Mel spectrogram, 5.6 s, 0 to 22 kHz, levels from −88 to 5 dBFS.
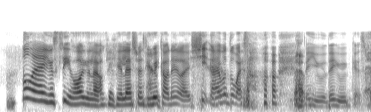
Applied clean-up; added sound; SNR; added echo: neural mask model Resemble Enhance denoiser.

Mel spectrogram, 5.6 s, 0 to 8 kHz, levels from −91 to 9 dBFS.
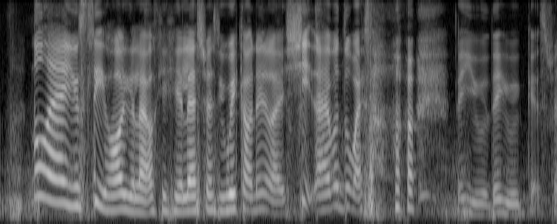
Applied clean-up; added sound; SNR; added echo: none; none; none; none.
